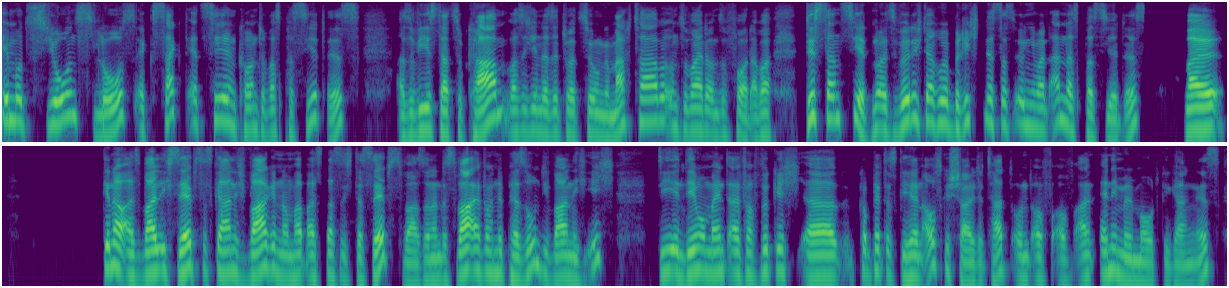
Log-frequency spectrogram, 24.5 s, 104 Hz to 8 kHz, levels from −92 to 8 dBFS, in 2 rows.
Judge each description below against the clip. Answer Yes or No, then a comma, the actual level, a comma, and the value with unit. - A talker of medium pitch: Yes, medium, 150 Hz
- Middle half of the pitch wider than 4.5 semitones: Yes, average, 5.1 semitones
